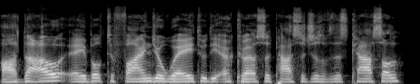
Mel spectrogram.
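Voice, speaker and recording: A man acts out a brash barbarian warrior from a fantasy audiobook. He declaims in archaic phrases, loud and blunt. The recording is close and dry. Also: mid-range voice, steady tone, moderate pace, dry recording, lightly acted.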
